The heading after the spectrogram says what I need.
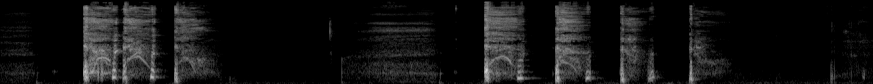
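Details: Acted, simulated cough: two bouts of harsh, explosive coughing, three and then about five coughs, with a breath drawn in between.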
